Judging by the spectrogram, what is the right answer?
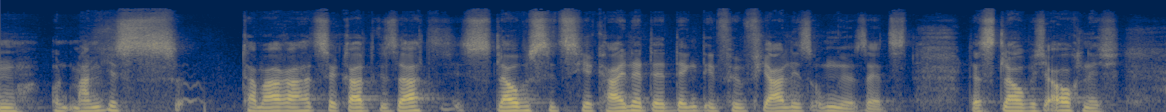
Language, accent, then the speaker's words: German; Thuringia, Germany; Ich komme nun aus dem Landkreis Schmalkalden-Meiningen.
